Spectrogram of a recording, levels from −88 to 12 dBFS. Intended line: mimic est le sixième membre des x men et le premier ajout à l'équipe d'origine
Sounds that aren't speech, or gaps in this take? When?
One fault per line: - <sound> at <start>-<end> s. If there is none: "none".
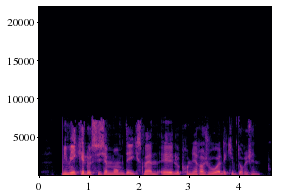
none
